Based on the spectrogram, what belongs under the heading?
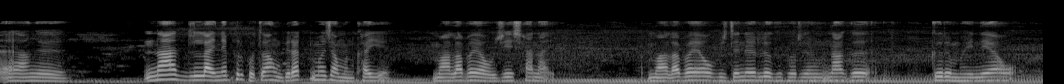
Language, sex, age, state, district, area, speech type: Bodo, female, 45-60, Assam, Kokrajhar, rural, spontaneous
